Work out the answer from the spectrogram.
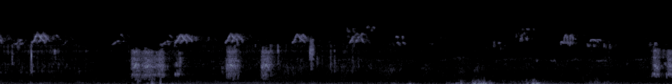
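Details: European robin singing in the early morning near a feeder. Thin, high twittering phrases come in short bursts, mixed with lower, harsher chirping notes and a soft low rumble in the background.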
